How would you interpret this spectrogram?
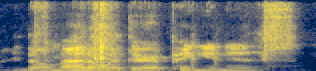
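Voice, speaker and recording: A man with a husky voice talking casually on a live tarot reading stream, blunt and opinionated, rambling and swearing freely. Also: low voice, completely flat delivery, brisk, noisy background.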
